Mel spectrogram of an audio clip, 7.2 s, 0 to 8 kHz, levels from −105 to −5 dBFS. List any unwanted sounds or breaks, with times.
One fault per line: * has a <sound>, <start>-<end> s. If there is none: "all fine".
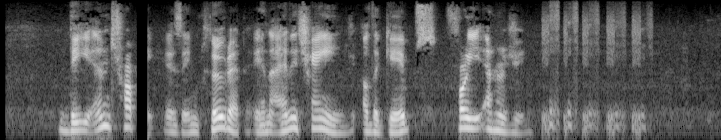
* has a dropout, 1.4-1.5 s
* has a laugh, 5.4-6.5 s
